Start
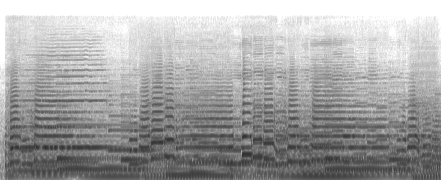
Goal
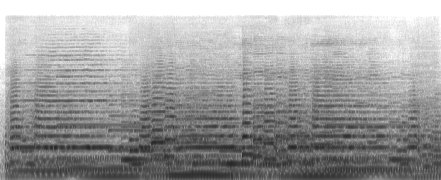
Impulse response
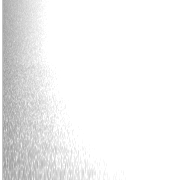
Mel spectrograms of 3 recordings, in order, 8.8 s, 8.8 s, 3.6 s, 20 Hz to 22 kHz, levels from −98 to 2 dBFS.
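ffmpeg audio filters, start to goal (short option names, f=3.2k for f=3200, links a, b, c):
-filter_complex "[0:a]dynaudnorm=f=200:g=17:m=5.5dB,aecho=1:1:662:0.266[a];[1:a]atrim=start_sample=2205,atrim=end_sample=3528[b];[a][b]afir=irnorm=-1:irlink=0,volume=4.5dB"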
